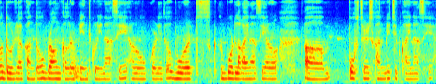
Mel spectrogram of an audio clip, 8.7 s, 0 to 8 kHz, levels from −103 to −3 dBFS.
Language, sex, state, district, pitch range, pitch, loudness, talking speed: Nagamese, male, Nagaland, Dimapur, 195-210 Hz, 200 Hz, -22 LUFS, 170 wpm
